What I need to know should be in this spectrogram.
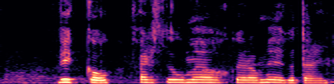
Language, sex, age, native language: Icelandic, male, 11, Icelandic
